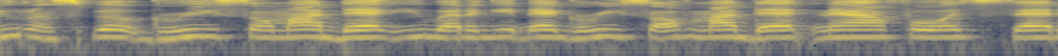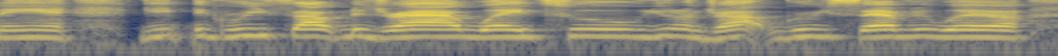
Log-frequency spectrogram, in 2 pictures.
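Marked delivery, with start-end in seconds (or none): none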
